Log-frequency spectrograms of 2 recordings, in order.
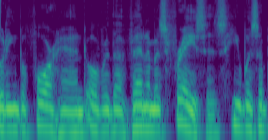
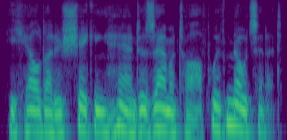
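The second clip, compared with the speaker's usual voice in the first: usual speaking voice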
